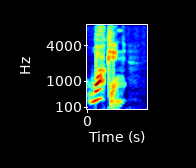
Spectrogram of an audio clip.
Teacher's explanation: Notice the pronunciation of walking. The L is silent. We do not say wall king.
